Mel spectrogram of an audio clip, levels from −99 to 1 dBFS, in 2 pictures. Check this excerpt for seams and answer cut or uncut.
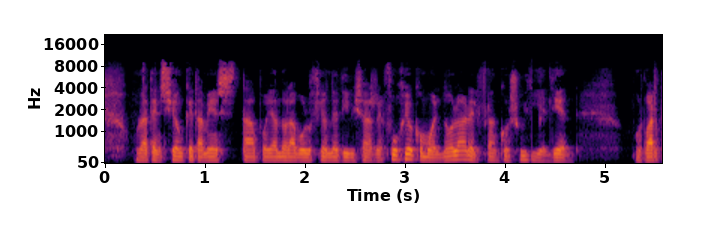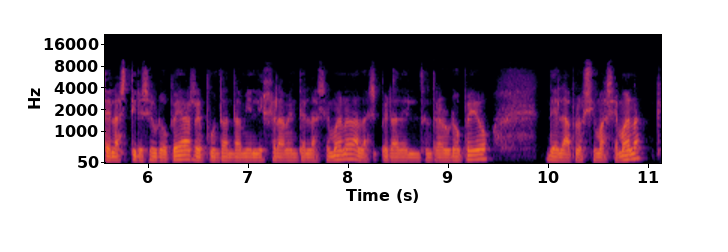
cut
